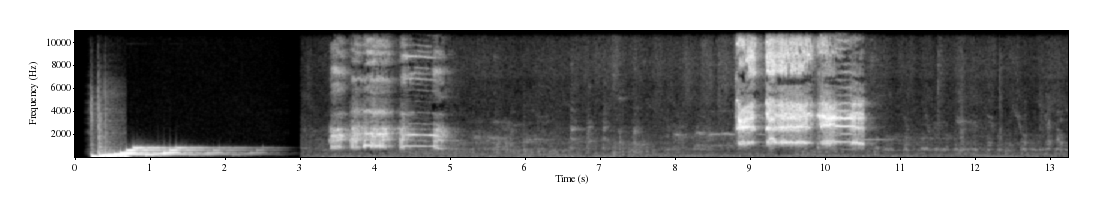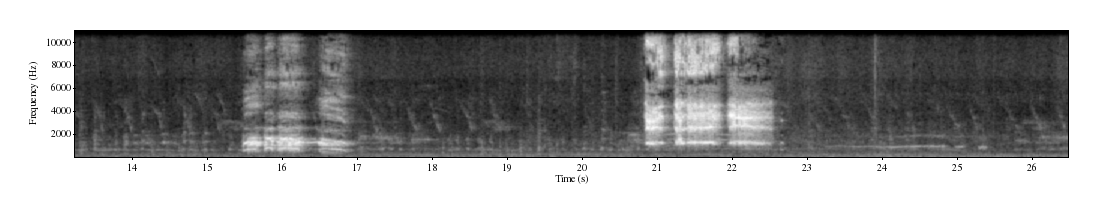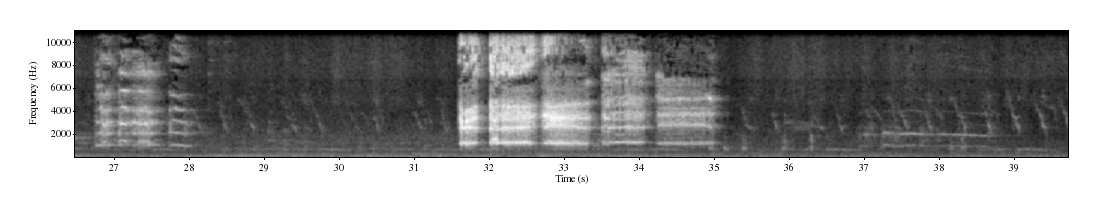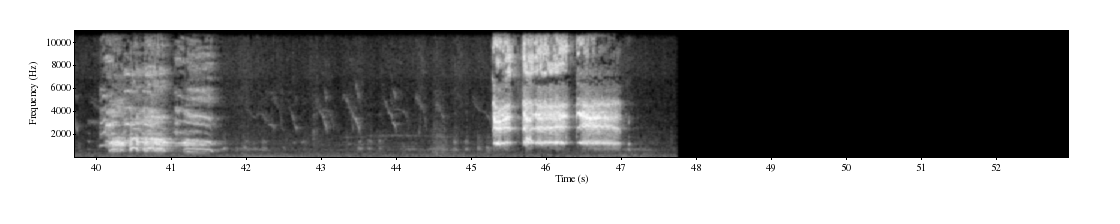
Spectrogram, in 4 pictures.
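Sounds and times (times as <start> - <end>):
faint backyard sounds: 0.8 - 47.8
roosters crowing: 8.4 - 10.6, 15.5 - 17.2, 20.8 - 22.6, 31.6 - 35.1, 40.0 - 41.7.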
